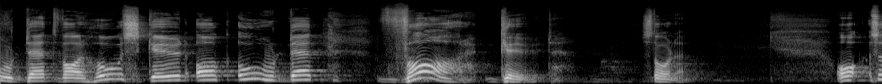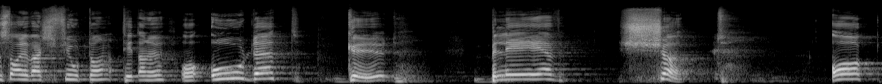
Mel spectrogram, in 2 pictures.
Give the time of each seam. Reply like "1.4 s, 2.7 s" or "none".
none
